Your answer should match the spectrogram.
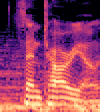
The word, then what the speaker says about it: Santuario: How do you say that? Santuario? – No, man, you're doing a good job. – How do you say it? Where do you go? Santuario.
